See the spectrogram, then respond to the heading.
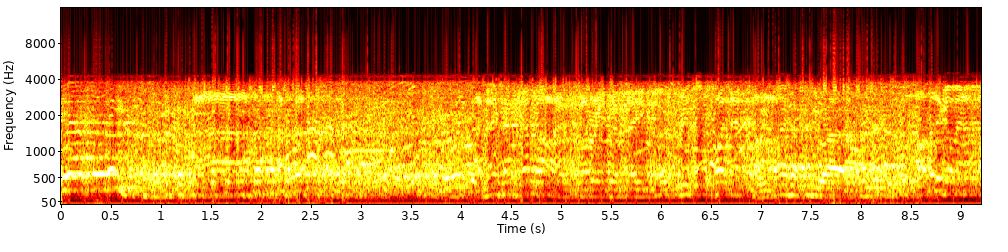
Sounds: Speech

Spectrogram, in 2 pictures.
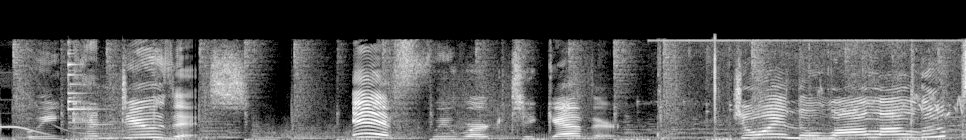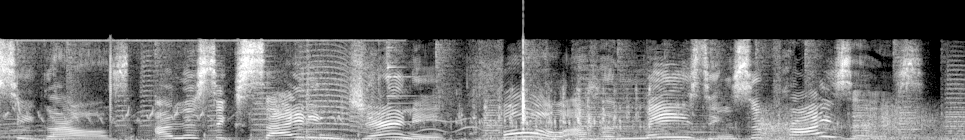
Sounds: kid speaking, Music, Music for children

